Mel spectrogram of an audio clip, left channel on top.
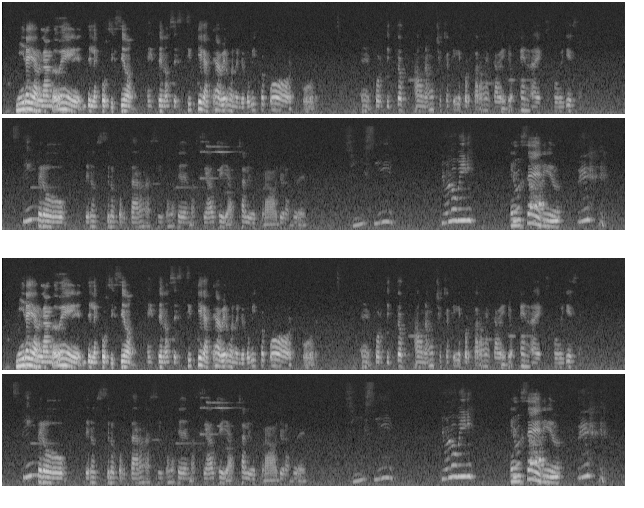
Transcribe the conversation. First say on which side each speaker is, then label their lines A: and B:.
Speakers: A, on the right; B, on the right.
A: Mira, y hablando de, de la exposición, este, no sé si llegaste a ver, bueno, yo lo he visto por, por, eh, por TikTok a una muchacha que le cortaron el cabello en la Expo Belleza,
B: Sí,
A: y- pero, pero se lo cortaron así como que demasiado, que ella salió brava llorando de
B: sí, sí, yo lo vi,
A: ¿En
B: yo estaba
A: serio?
B: ahí, sí.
